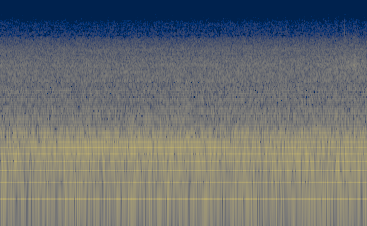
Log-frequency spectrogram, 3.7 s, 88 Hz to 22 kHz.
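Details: Montek X1200 prototype power station (1200Wh LiFePO4, 2,000W inverter, 2200W rated) loaded past rating to 2800–3200W before overload: steady loud rushing whirr with faint constant hum, no pitch change; cooling fan working flat out.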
